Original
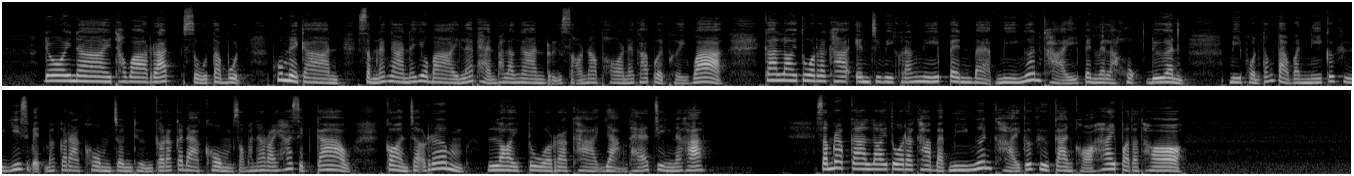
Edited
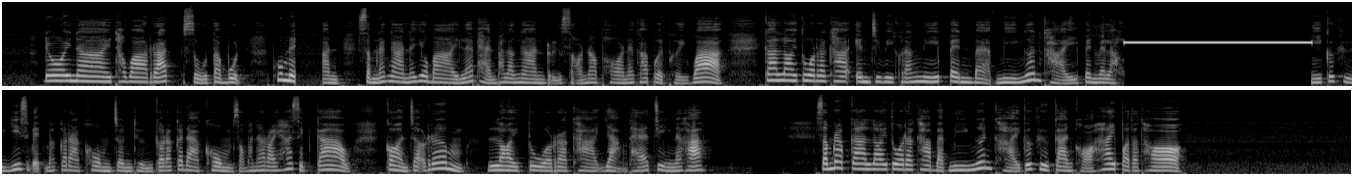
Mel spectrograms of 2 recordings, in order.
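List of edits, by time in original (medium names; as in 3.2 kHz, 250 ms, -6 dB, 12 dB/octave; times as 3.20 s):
2.93–3.21 s: room tone
11.22–13.10 s: bleep 3.02 kHz -8 dBFS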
